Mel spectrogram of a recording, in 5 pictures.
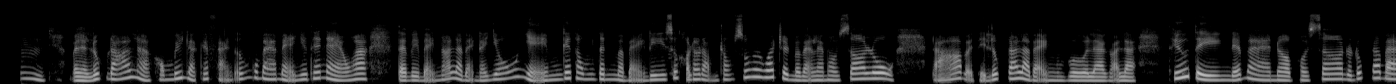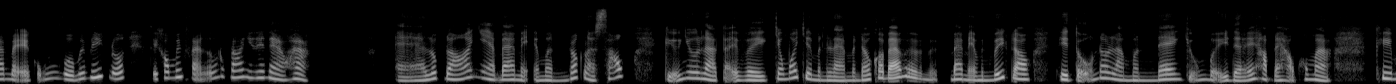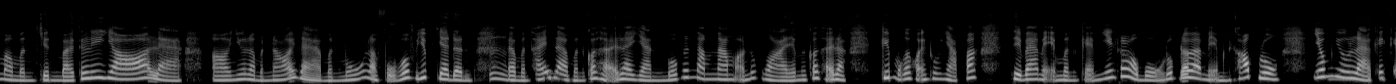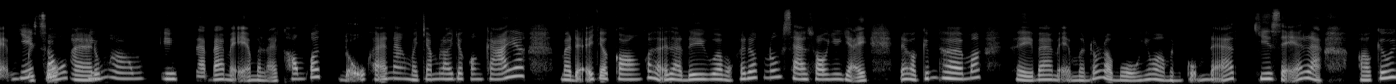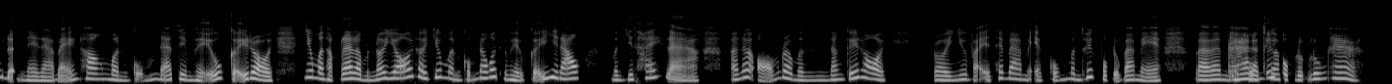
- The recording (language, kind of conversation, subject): Vietnamese, podcast, Bạn có thể kể về quyết định nào khiến bạn hối tiếc nhất không?
- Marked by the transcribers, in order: other background noise; tapping; "giúp" said as "vúp"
